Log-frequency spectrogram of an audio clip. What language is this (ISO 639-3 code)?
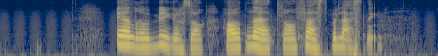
swe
